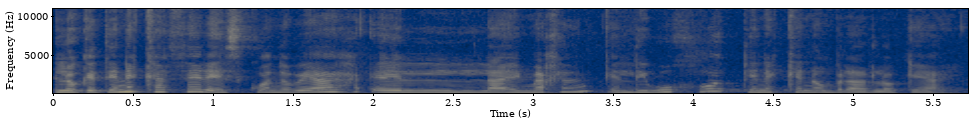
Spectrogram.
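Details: Adult woman, speech therapist; normal speech.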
